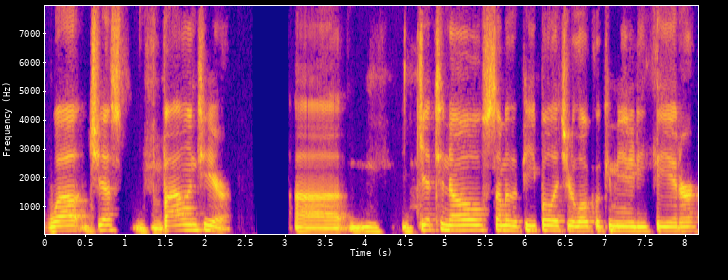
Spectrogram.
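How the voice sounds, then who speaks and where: A woman playwright giving measured interview answers, now and then restarting her sentences. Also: deep voice, fairly even intonation, a bit bright, low-quality recording.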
